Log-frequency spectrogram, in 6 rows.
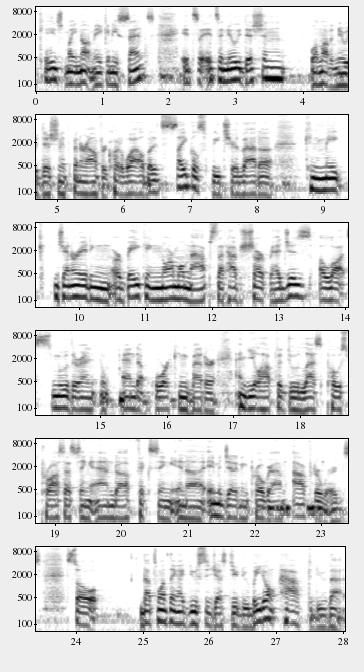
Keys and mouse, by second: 11.2-13.6 middle drag, 14.7-15.5 middle drag, 21.6-22.4 middle drag, 23.1 shift+drag, 23.5-24.9 shift+drag.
